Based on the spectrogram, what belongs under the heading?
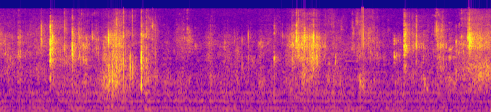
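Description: Close-up eating sounds of several people chewing grilled chicken and rice by hand, with scattered wet clicks and brief rustles, a few louder ones about two seconds in and near the end. A steady low hum runs underneath.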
